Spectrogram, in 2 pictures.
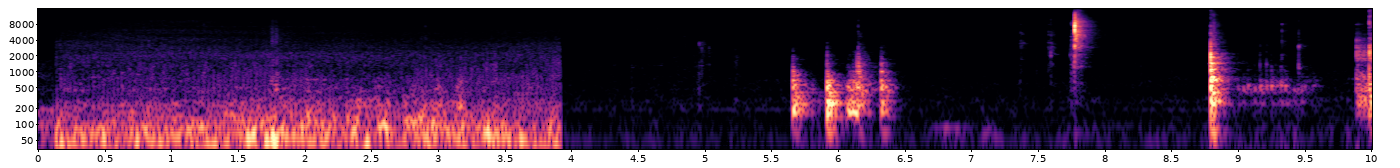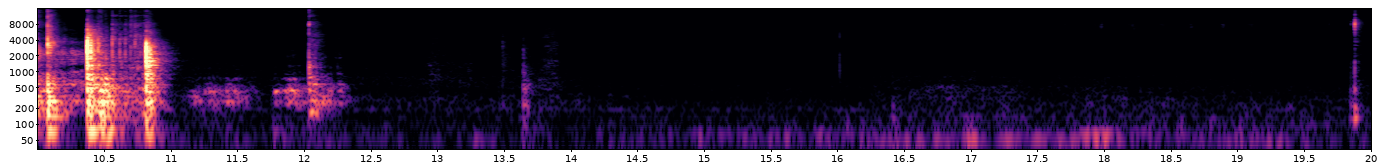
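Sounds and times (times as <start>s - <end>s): small objects set down on desk: 5.7s - 6.5s, 8.8s - 11.0s.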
